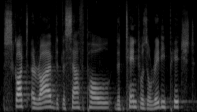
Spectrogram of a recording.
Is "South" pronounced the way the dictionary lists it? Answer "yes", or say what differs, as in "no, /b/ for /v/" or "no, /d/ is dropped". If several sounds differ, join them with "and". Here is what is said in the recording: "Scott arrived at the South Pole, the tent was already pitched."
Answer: yes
